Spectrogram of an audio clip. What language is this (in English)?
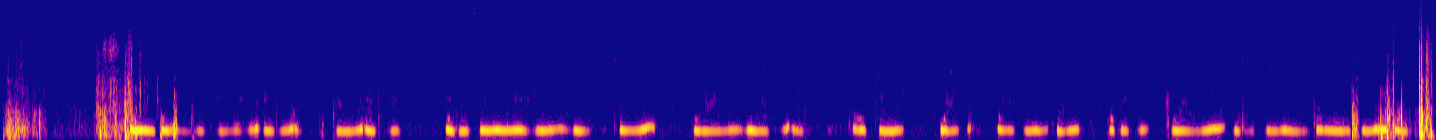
Sidamo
